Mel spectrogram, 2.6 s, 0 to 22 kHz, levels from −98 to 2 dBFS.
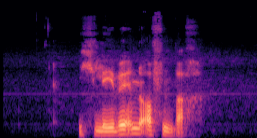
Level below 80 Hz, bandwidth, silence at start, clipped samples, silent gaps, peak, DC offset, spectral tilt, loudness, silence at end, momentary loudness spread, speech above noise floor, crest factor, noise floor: -66 dBFS; 11 kHz; 0.8 s; under 0.1%; none; 0 dBFS; under 0.1%; -6.5 dB/octave; -19 LUFS; 0.6 s; 15 LU; 44 dB; 22 dB; -63 dBFS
